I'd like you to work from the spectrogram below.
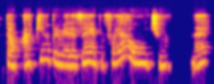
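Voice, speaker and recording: A woman teacher with a Brazilian Portuguese accent explaining a grammar lesson, drawing out example words slowly and often checking that the listeners follow. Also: on the high side, animated, slightly rough, muffled recording. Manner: slow, stretched-out pronunciation of example words; frequent check-ins with listeners. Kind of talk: recorded classroom lesson explanation.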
